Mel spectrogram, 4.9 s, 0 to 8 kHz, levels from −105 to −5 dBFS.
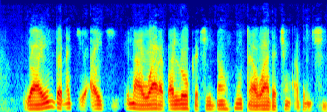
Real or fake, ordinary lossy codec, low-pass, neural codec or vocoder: fake; none; 7.2 kHz; codec, 16 kHz, 2 kbps, FreqCodec, larger model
